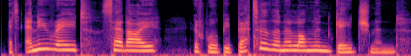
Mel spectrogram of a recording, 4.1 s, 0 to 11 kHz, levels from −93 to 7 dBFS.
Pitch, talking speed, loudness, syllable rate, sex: 230 Hz, 190 wpm, -16 LUFS, 5.5 syllables/s, female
